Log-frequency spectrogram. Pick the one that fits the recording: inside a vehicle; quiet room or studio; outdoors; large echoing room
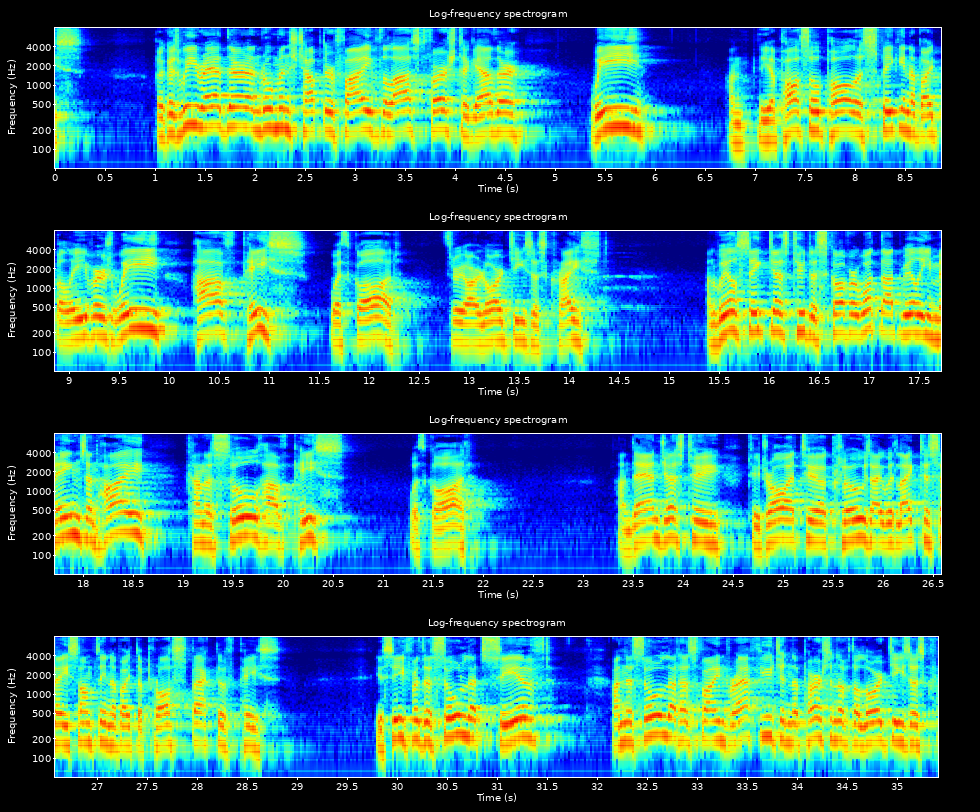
large echoing room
